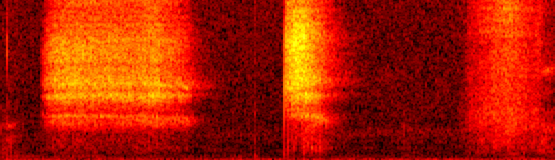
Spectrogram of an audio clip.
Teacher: Those sounds do not produce any vibration in your vocal cords.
